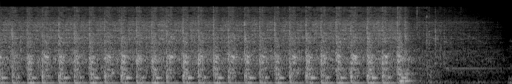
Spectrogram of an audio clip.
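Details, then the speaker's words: Chevy Cruze 1.4L after belt, alternator, AC pump, tensioner, water pump pulley and valve cover work: even, strong cranking about three turns a second for four seconds, never catching. Healthy crank with no start. "guys that one cranked nice that's what we want no start but crank"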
